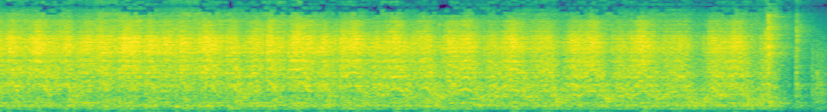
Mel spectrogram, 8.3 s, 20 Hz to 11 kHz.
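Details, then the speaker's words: 1961 Buick LeSabre Estate Wagon 364 Nailhead, after three decades: the starter turns the engine over slowly and laboriously, about four beats a second, and it never catches. Slow cranking, no start; owner notes these Nailheads never crank fast. "Yeah, these nailheads do not turn over fast at all."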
